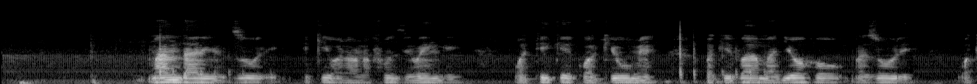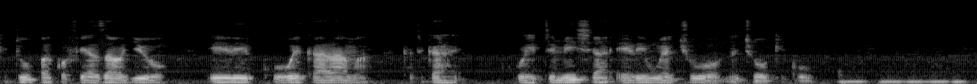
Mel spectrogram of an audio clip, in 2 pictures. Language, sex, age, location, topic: Swahili, male, 18-24, Dar es Salaam, education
